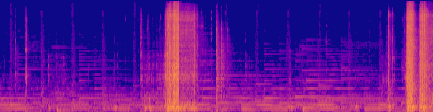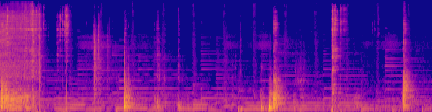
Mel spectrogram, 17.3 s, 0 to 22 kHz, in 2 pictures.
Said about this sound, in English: Now remove the shoe. It's secured with 4 screws inside of the shoe.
